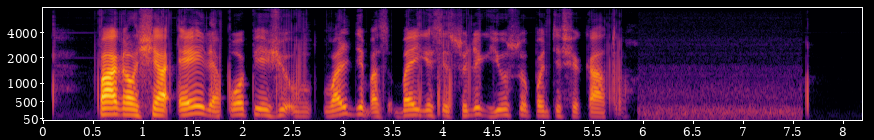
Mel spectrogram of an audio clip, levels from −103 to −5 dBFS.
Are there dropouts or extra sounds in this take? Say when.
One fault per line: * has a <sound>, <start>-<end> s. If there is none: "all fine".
all fine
